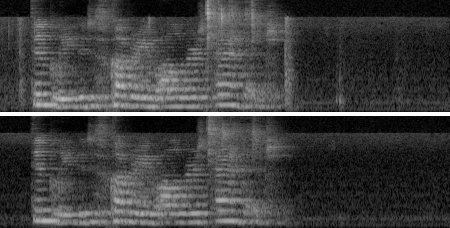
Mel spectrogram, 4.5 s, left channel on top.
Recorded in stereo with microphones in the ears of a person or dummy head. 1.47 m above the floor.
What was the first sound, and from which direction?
A woman speaking, centre (ahead or behind).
